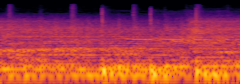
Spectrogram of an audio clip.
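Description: Loud hard-rock music with distorted electric guitar and a steady drum beat. A short sliding high note comes in near the end.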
